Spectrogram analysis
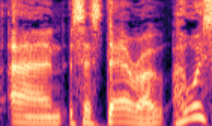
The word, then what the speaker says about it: Sestero: midnight the exclusive interview I conducted with Greg cesto and sestero I always say it wrong and Tommy wiso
